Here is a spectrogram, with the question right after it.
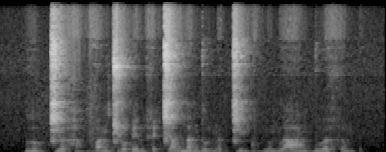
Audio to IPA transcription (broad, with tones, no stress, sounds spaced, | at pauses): l u˦˥ p̚ t͡ɕ ɨ˨˦ ə̯ h a̤˨˩ m v a̰˧˥ ŋ t͡ɕ o̰˧˥ ʔ e˧ n h ɛ̰˧˨ t͡ɕ a˨˦ w n a˧ n ɗ ṵ˧˨ ə̯ ŋ a˨˩ t̚ t͡ɕ ɨ˧ j ʔ a̤˨˩ ŋ n o̰˧˨ ŋ l aː˧ ŋ ɓ ṵ˧˥ ə̯ h ə̰˧˨ m ʔ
